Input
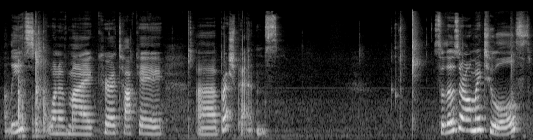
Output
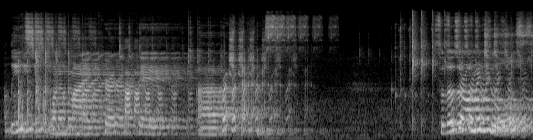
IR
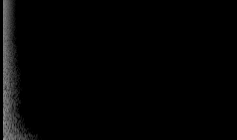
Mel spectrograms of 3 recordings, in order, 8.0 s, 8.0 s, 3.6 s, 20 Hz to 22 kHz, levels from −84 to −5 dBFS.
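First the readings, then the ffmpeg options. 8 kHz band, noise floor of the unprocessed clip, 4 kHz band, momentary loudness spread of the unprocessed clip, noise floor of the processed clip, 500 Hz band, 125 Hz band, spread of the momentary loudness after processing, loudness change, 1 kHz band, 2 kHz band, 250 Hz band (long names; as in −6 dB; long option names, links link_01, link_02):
−4.0 dB, −54 dBFS, −4.0 dB, 11 LU, −57 dBFS, −4.0 dB, −4.5 dB, 14 LU, −4.0 dB, −4.0 dB, −4.0 dB, −3.0 dB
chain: -filter_complex "[0:a]aecho=1:1:140|301|486.2|699.1|943.9:0.631|0.398|0.251|0.158|0.1,asplit=2[link_01][link_02];[1:a]atrim=start_sample=2205[link_03];[link_02][link_03]afir=irnorm=-1:irlink=0,volume=-22dB[link_04];[link_01][link_04]amix=inputs=2:normalize=0,volume=-7dB"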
